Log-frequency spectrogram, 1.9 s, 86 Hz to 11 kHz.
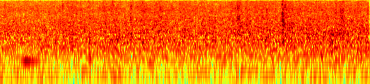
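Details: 3000-volt overhead power line: steady fizzing sizzle with fine crackles like light rain and no rhythm; ordinary corona discharge from the line.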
